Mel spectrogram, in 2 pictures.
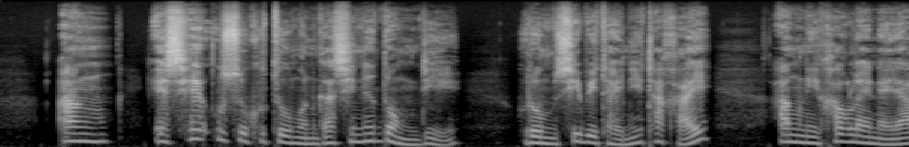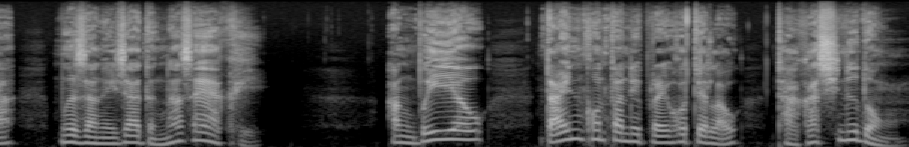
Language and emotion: Bodo, fearful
